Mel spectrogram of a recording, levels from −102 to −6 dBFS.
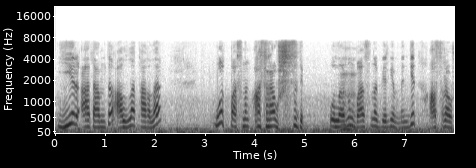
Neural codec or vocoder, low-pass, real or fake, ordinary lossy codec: none; 7.2 kHz; real; none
